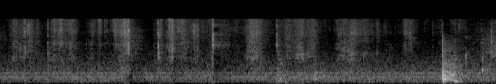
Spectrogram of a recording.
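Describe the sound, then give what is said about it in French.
Crinkly rustling of plastic film being stretched over a filled food container before freezing. A continuous rough texture with a few sharper crackles, the loudest burst near the end. “Et ensuite, je vais recouvrir d'une pellicule de plastique. Alors, une fois que c'est fait, c'est important de recouvrir.”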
